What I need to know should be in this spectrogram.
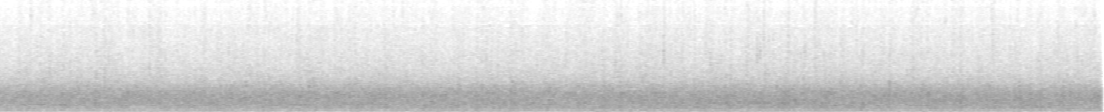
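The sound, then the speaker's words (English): Sustained applause from a large concert hall audience and members of the BBC Philharmonic after a performance of Mahler's Third Symphony, a dense steady wash of clapping hands filling the whole stretch without pause, moderately loud and even throughout. “on his feet now, applauding fellow members of this orchestra.”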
